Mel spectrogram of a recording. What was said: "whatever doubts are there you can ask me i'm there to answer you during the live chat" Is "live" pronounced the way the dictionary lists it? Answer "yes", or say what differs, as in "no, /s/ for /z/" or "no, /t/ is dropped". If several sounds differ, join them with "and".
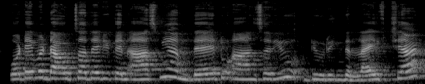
no, /f/ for /v/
